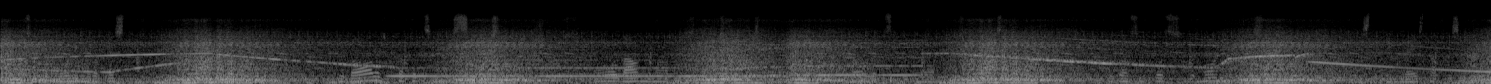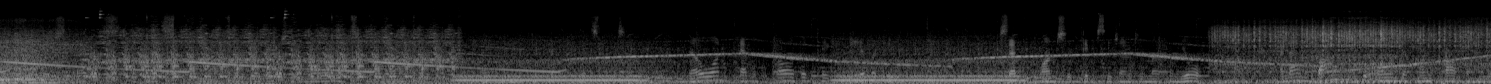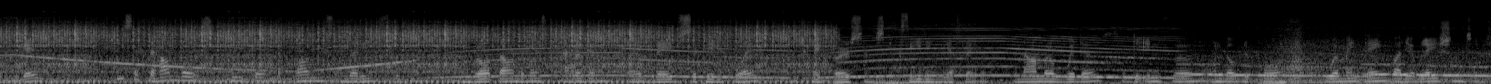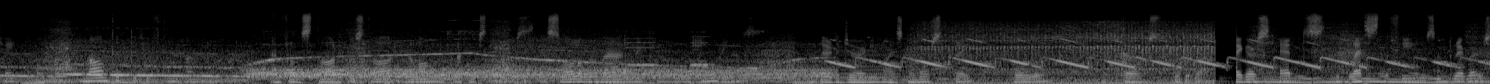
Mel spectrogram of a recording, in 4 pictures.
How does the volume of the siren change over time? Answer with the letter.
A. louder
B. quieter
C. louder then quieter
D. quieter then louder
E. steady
A.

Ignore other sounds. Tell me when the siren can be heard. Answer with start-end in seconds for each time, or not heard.
0.0-59.5.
